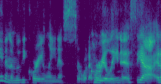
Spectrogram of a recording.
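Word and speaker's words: Coriolanus: name I was like reading it like Cornelius and it's like Corel corilanus cor corus corus anus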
